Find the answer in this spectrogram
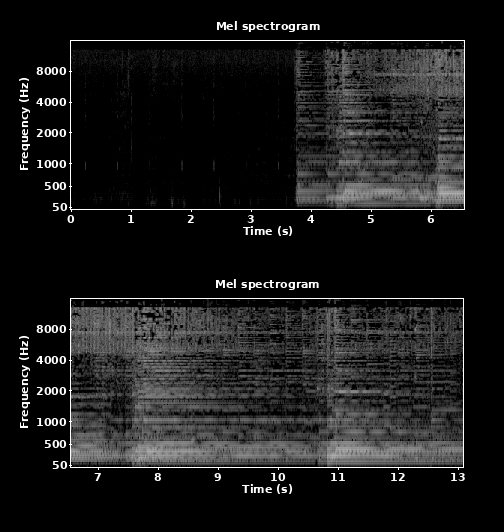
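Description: A few seconds of near silence with faint clicks, then a live band starts a slow sertanejo ballad intro about four seconds in: acoustic guitar chords over a steady low bass, the chords changing every couple of seconds.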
